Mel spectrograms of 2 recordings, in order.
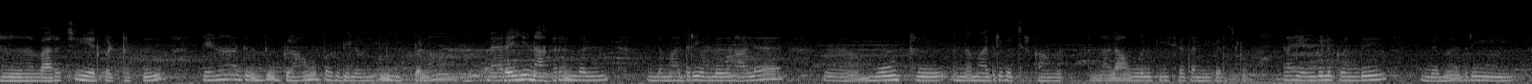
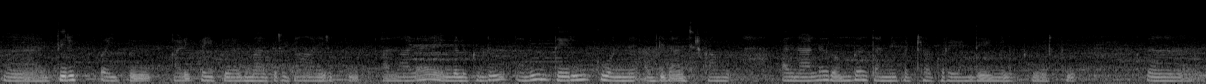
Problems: constant background noise, low volume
